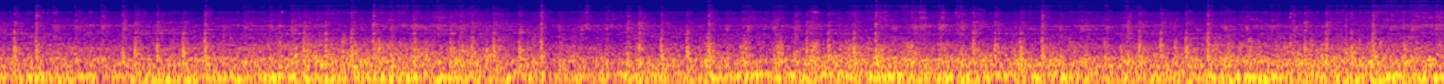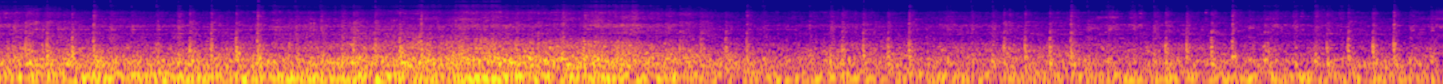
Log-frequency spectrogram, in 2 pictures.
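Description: Empty rock hopper cars of a freight train rolling past close by, a continuous heavy rumble with wheels clattering over the rails. It eases off slightly past the middle.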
